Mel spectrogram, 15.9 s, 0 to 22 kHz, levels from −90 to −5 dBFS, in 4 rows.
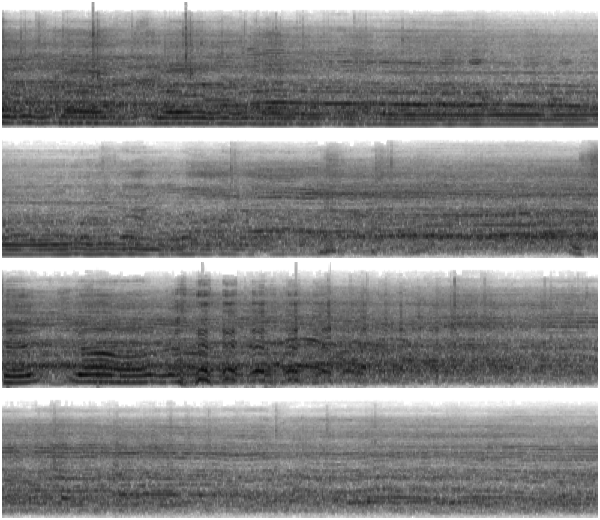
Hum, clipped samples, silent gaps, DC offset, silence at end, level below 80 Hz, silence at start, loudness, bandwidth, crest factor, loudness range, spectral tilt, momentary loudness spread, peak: none; under 0.1%; none; under 0.1%; 0 s; -66 dBFS; 0 s; -17 LUFS; 16 kHz; 18 dB; 8 LU; -2.5 dB/octave; 11 LU; 0 dBFS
